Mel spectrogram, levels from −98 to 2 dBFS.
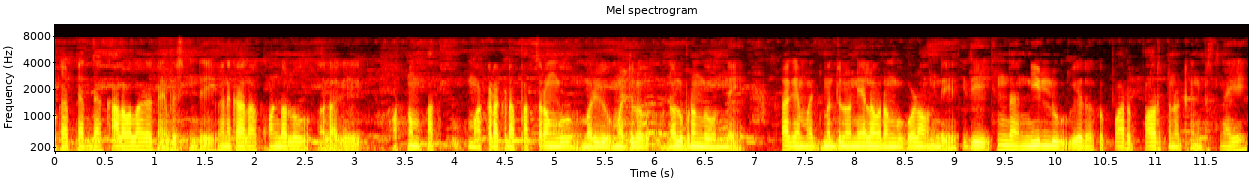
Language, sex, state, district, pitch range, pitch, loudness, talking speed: Telugu, male, Telangana, Nalgonda, 105-110 Hz, 110 Hz, -21 LUFS, 135 wpm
